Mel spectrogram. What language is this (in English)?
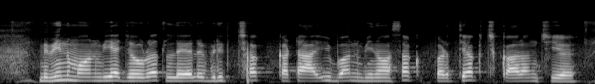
Maithili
